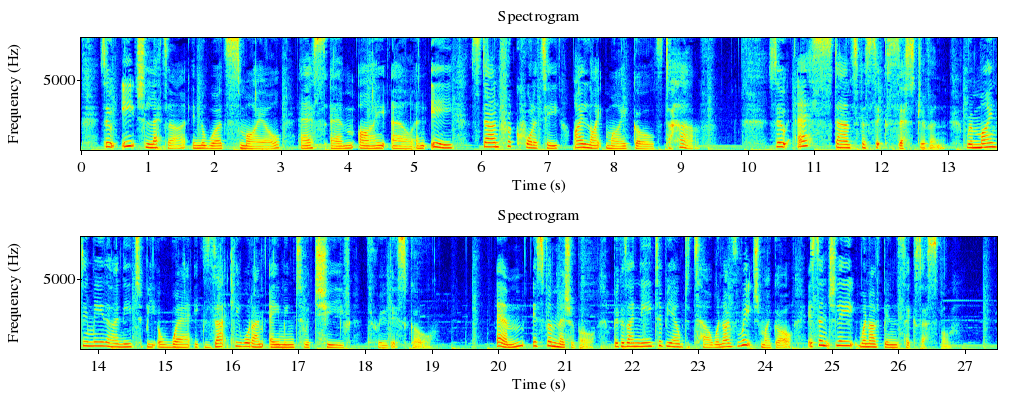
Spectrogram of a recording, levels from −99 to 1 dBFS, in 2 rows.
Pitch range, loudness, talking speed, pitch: 185-250 Hz, -19 LUFS, 150 wpm, 200 Hz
